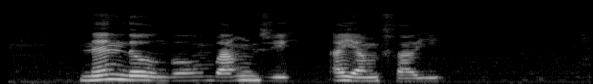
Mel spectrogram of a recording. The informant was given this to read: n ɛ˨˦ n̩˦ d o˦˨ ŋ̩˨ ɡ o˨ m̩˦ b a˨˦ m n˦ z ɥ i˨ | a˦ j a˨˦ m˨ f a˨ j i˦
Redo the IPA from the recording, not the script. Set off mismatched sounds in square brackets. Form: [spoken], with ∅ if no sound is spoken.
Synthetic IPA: n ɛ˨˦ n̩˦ d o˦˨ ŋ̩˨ ɡ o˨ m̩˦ b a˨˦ [ŋ] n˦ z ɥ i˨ | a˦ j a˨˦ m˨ f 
